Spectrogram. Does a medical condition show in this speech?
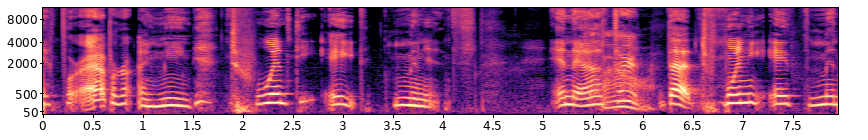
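Yes: cerebral palsy.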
